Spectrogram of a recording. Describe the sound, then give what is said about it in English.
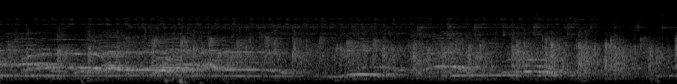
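A group of preachers standing up and clapping together, a steady, dense wash of applause that carries on throughout, with sustained tones and faint voices ringing underneath. “Praise God, all the preachers are standing up and clapping.”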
